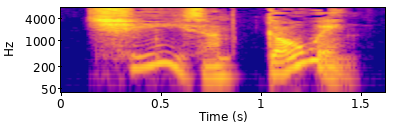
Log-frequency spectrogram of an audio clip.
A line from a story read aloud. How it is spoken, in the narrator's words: Patty muttered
